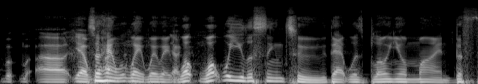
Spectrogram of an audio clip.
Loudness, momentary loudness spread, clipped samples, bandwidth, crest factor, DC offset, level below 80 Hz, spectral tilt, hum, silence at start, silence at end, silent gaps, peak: -18 LUFS; 10 LU; under 0.1%; 13 kHz; 18 dB; under 0.1%; -46 dBFS; -6.5 dB/octave; none; 0.05 s; 0 s; none; 0 dBFS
